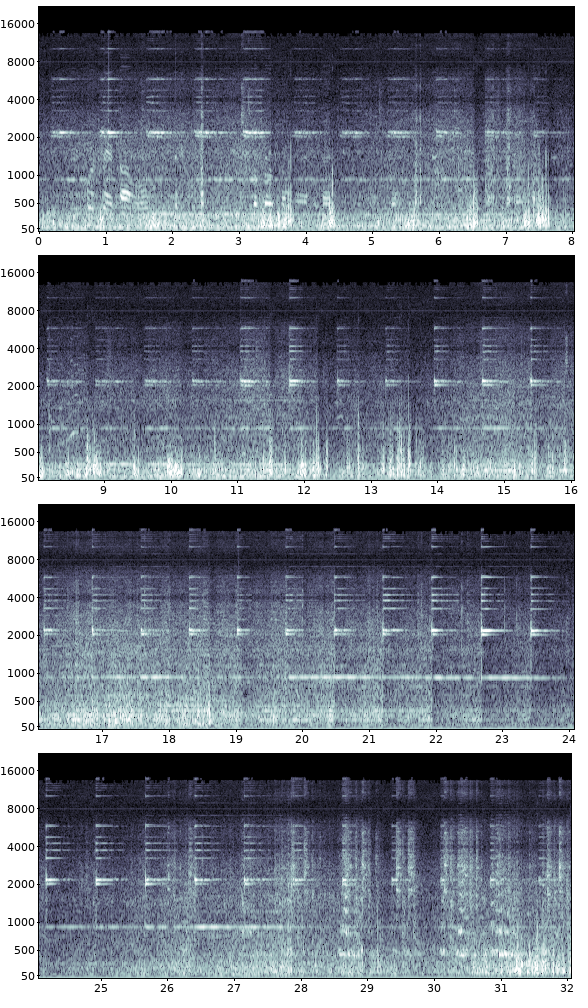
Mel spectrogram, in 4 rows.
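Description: A GE C39-8 diesel locomotive passes close by, its 16-cylinder engine running, followed by box cars whose wheels click over the rail joints. A bell rings about twice a second.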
